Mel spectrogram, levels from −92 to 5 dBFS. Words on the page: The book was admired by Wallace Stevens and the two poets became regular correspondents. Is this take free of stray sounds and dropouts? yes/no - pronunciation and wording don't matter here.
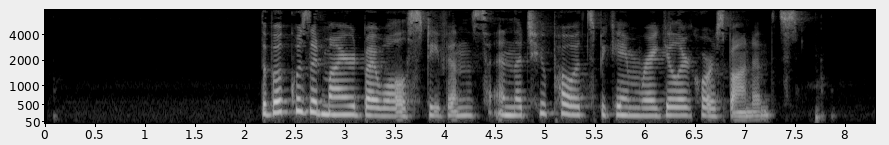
yes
